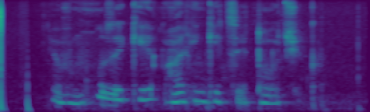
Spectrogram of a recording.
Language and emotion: Russian, sad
